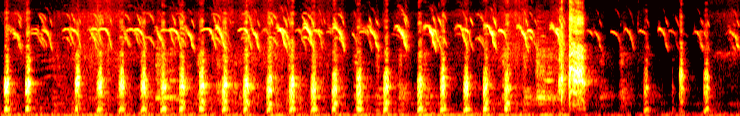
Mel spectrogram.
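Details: Rapid, even series of low clucks from a mother hen calling her chicks, then a loud harsh burst and a pause with scattered high chick peeps.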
